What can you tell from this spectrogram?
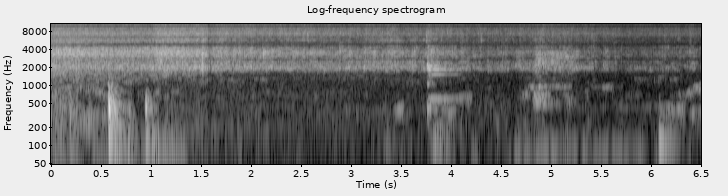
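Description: Ground masala paste sizzling in hot oil with mustard seeds and curry leaves, a steady hiss that dies away gradually as the paste cools the oil. A few light knocks near the start and about four seconds in.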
